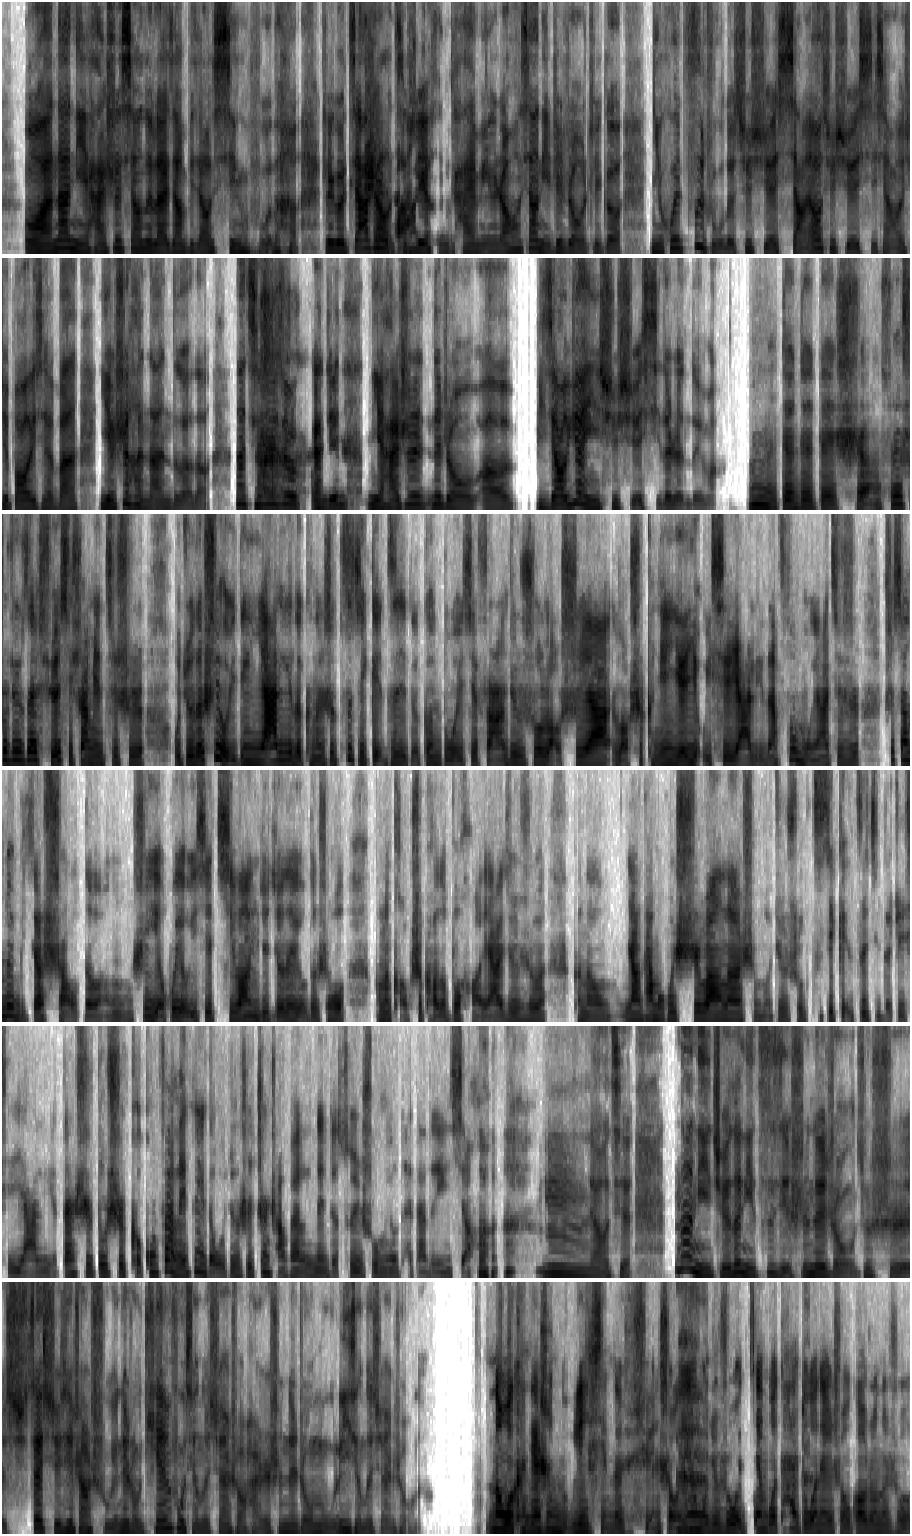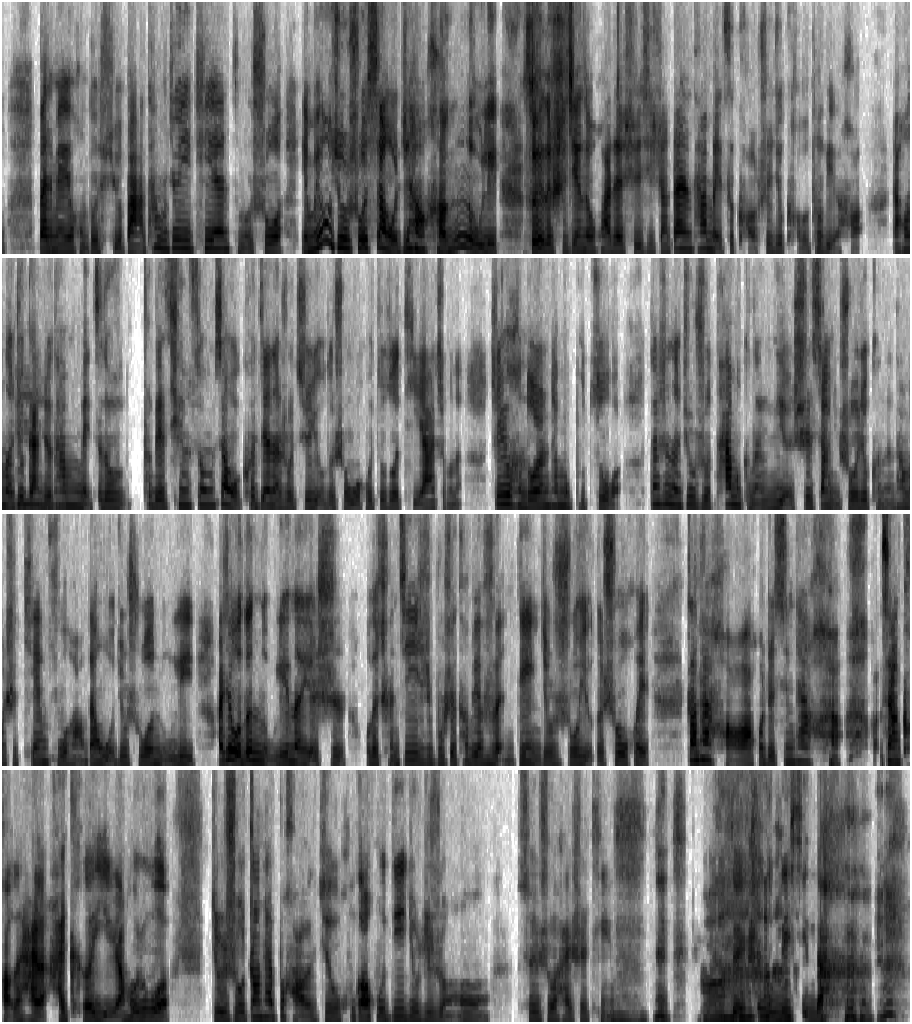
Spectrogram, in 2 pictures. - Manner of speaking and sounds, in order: laughing while speaking: "幸福的"; other background noise; chuckle; laugh; laugh; laugh; laughing while speaking: "好"; laughing while speaking: "挺 对，是努力型的"; laugh
- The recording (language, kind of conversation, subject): Chinese, podcast, 你觉得学习和玩耍怎么搭配最合适?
